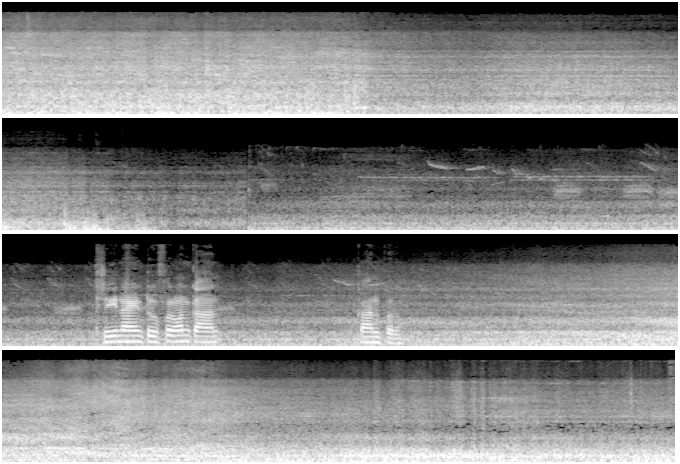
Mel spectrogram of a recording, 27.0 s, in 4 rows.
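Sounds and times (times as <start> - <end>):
train coaches rushing past: 0.0 - 9.2, 13.9 - 27.0
low train background: 0.0 - 27.0.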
